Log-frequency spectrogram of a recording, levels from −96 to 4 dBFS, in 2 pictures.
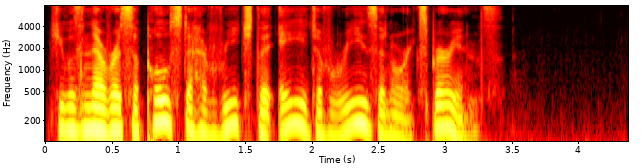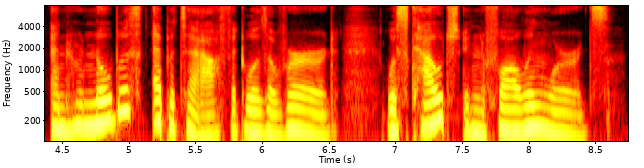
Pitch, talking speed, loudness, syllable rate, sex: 145 Hz, 180 wpm, -17 LUFS, 6.0 syllables/s, female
